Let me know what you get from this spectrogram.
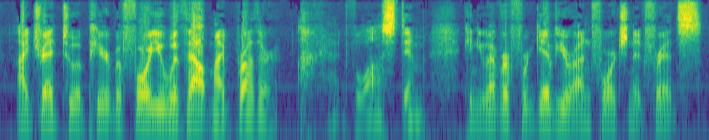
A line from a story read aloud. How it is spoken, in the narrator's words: said he, sobbing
